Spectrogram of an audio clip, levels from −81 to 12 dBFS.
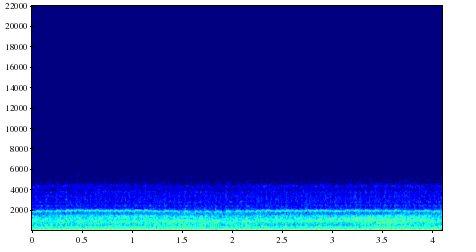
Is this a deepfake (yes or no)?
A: yes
